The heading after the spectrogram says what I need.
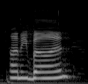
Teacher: Bun has like 2 syllables at that point. Or it's like a diphthong. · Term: Southern accent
